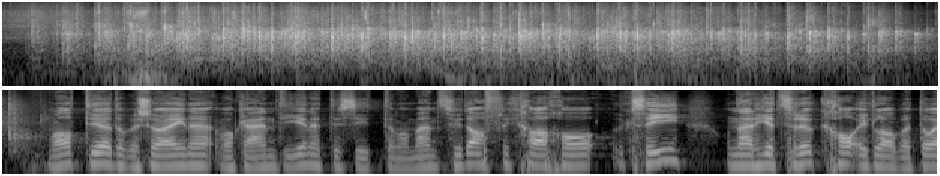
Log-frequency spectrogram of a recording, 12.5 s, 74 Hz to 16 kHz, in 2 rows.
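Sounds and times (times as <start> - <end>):
audience applause: 0.0 - 6.5
speech: 6.6 - 12.4.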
